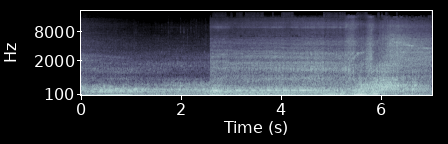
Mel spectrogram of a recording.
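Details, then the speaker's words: 2011 Mustang GT V8 with a newly installed Paxton Novi 2200 SL supercharger on a base tune, first startup: a deep, steady burble with a crisp rev blip, no knocks or rattles; sounds healthy. "it sounds really good right it sounds healthy ready to make all the booze"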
